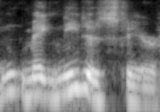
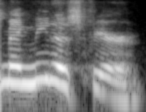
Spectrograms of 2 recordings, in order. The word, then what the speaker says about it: magnetosphere: Oh, I called it mag magnetosphere like X-Men, but no, it's not magneto. Okay. Well, you and I differ very widely on our pronunciation with me. Florida. Yeah. Yeah, I have a problem. It's magnetosphere.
